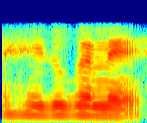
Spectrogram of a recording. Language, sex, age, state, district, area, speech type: Assamese, female, 18-30, Assam, Dibrugarh, rural, conversation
